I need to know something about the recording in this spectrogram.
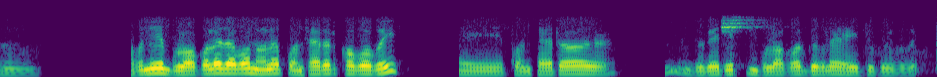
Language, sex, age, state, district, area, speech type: Assamese, male, 45-60, Assam, Majuli, rural, conversation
